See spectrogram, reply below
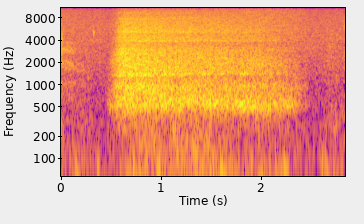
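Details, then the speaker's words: A single long, steady breath out lasting about two seconds, blowing away from the device to empty the lungs before inhaling a loaded dose from a dry powder inhaler. "para utilizarlo vaciamos todo el aire soplando soplamos fuera del dispositivo para no meter agua aquí dentro"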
